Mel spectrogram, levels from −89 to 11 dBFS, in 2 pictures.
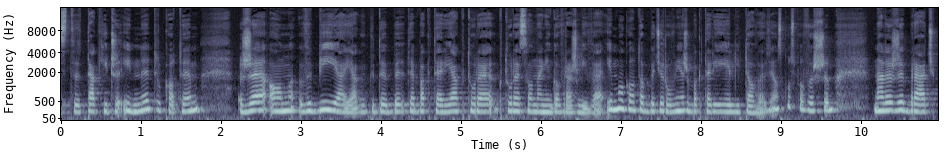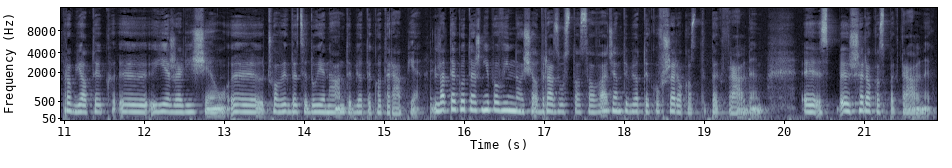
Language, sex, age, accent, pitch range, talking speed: Polish, female, 30-49, native, 195-220 Hz, 130 wpm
